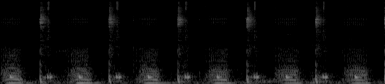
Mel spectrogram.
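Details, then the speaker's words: Ardo Alyssa electric breast pump in stimulation (let-down) mode, with rhythmic suction cycles, hum and click. Stimulation mode is adjustable from 72 to 107 cycles per minute. "This is as hard as it will go. As hard and fast as it will go for stimulation mode."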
